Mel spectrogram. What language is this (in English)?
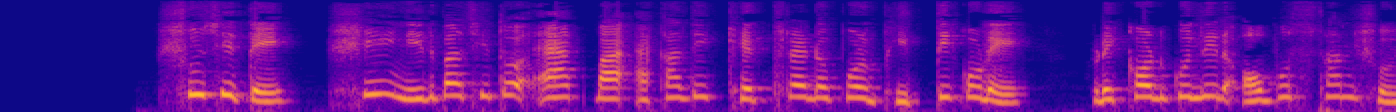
Bangla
